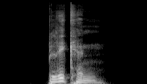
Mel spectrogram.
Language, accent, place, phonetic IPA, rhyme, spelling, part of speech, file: German, Germany, Berlin, [ˈblɪkŋ̩], -ɪkŋ̩, blicken, verb, De-blicken.ogg
- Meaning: 1. to look (usually in a certain direction toward something) 2. to get, to understand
